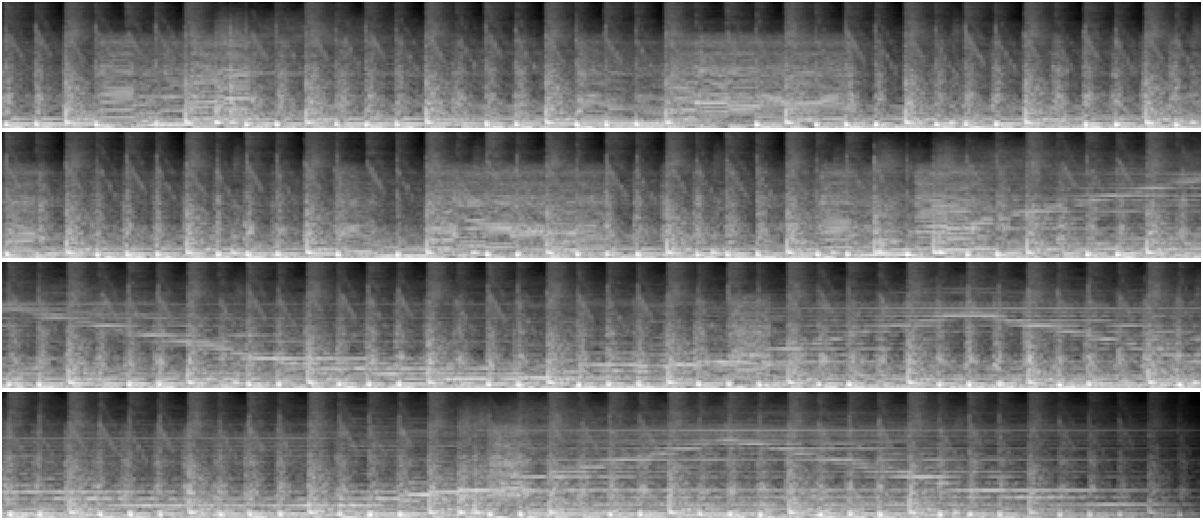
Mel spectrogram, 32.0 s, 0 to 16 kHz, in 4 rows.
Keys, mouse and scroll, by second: 1.1-2.8 drag, 2.9 click, 3.3 alt+scroll down 1, 3.4 alt+scroll up 1, 4.4-5.8 drag, 5.8 click, 8.4-12.6 drag, 13.9 click, 15.7 alt+scroll down 1, 15.9-16.2 scroll up 2, 16.4 alt+scroll down 1, 17.0 alt+scroll up 1, 17.9 click, 19.3-23.2 drag, 24.1 alt+scroll down 1, 24.5 click, 24.9 alt+scroll down 1, 25.1 alt+scroll up 2, 25.5 alt+scroll down 1.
